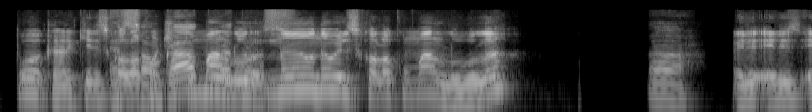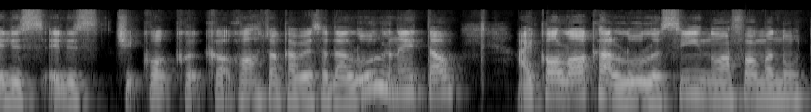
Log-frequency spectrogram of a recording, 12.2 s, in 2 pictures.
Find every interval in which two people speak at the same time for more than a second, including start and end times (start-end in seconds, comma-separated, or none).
0.8-2.2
